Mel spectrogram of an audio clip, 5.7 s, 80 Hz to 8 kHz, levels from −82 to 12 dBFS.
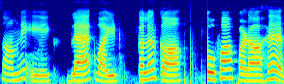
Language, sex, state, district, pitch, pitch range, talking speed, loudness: Hindi, male, Punjab, Fazilka, 220 Hz, 200-255 Hz, 95 wpm, -13 LUFS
